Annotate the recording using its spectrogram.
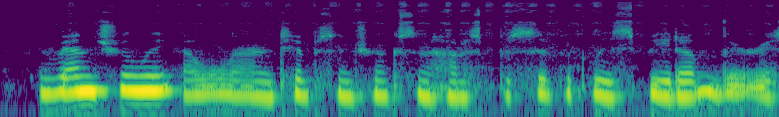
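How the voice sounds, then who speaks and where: Soft-spoken, the speaker talks at a fairly quick pace. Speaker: art content creator. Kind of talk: casual drawing commentary.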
